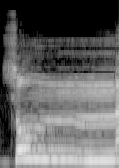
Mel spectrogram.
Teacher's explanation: تعلمون وَعَلَّمَ آدَمَ الْأَسْمَاءَ وَعَلَّمَ آدَمَ الْأَسْمَاءَ كُلَّهَا ثُمَّ، یہاں سا کو میم مشدد کے ساتھ ملائیں گے تو غنہ کریں گے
